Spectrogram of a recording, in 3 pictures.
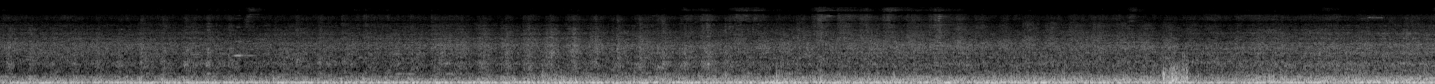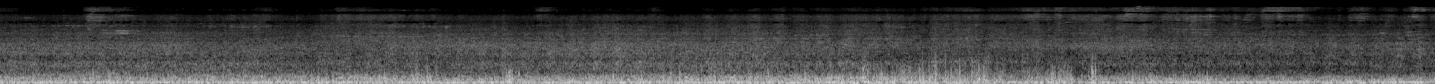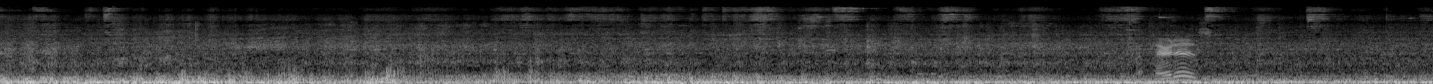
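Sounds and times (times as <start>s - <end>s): wheel-on-rail rumble: 0.0s - 43.0s
faint wheel squeals: 2.3s - 2.7s.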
